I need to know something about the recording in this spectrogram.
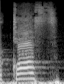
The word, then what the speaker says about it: ق: touches what it touches the cough is pronounced by making the back of the tongue touches the soft belly and i'll calf from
